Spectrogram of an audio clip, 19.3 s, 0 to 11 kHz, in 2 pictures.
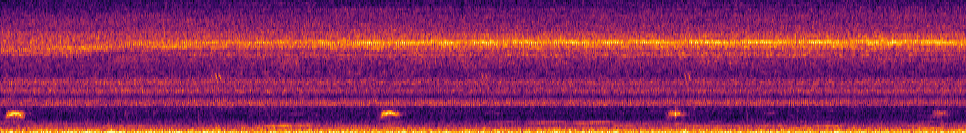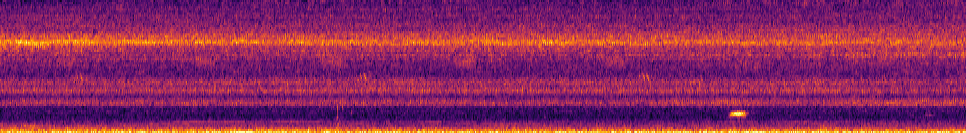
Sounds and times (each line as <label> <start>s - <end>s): Frogs 0.0s - 0.4s
Frogs 2.7s - 4.3s
Frogs 5.4s - 7.2s
Frogs 9.2s - 9.9s
Frogs 16.0s - 18.2s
